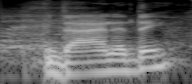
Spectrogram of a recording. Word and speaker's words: Dayanidhi: Dayanidhi.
